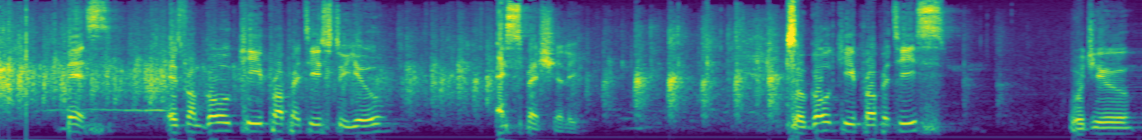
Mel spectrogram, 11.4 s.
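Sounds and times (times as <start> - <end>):
audience applause: 0.0 - 8.1
speech: 0.6 - 4.0, 5.0 - 6.0, 8.0 - 9.5, 10.8 - 11.4.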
